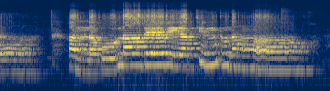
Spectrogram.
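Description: A woman singing a Telugu devotional song, solo voice in long held and gliding phrases. There is a short break about a second in, and the phrase fades out near the end.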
